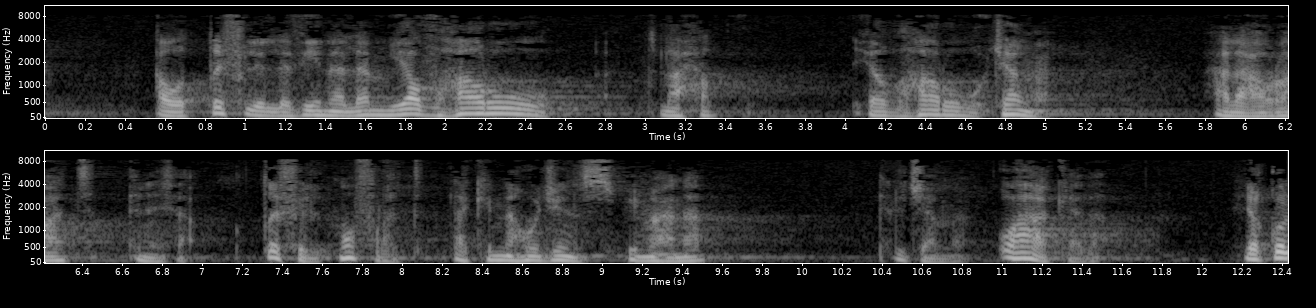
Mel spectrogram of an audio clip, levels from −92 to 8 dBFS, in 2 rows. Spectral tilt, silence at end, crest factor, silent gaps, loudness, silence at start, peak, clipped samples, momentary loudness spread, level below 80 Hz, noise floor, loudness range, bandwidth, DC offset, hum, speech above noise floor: -7 dB/octave; 0 s; 20 dB; none; -31 LUFS; 0.55 s; -12 dBFS; under 0.1%; 16 LU; -60 dBFS; -63 dBFS; 5 LU; 8.8 kHz; under 0.1%; none; 33 dB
